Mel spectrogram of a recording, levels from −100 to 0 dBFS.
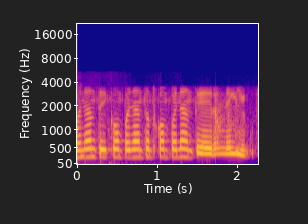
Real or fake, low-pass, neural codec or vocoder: real; 5.4 kHz; none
